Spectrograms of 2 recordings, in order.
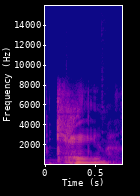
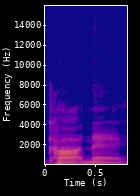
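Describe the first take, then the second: First: The name is said with an American English pronunciation. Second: The name is said with a Japanese pronunciation. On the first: This is the adapted form people use. The speaker calls it wrong. "not Cain" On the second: This is the original form of the name. The speaker calls it right. "It's actually pronounced Ka-ne"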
